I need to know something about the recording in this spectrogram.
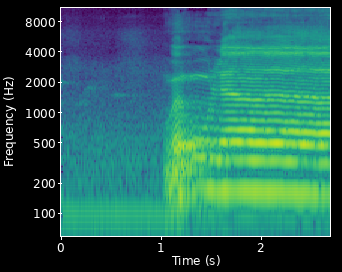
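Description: A man begins chanting in a loud, drawn-out melodic voice through a microphone.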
